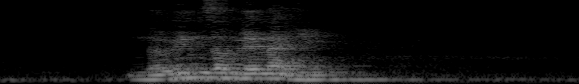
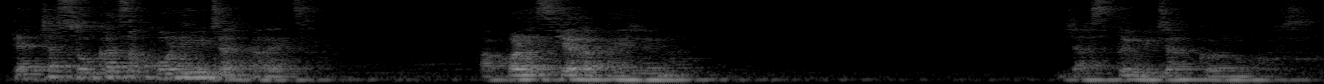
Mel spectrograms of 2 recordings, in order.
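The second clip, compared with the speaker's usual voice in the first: quiet reassurance; 3 semitones lower, 6 dB quieter than usual. Acted. Father reassures wife quietly.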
